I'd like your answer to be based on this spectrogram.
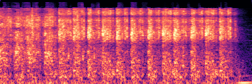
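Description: Rapid automatic gunfire from an UZI in the battle-royale game BGMI, a loud, continuous close burst of shots lasting under two seconds, with no talk.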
